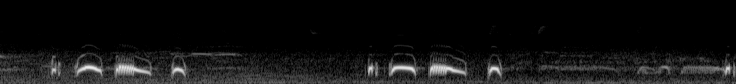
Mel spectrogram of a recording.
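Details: Decoy spotted dove in the Vietnamese 'đồng còi' voice style, cooing and calling to stir wild doves. Two deep, hollow four-note phrases about three seconds apart: a short coo, two longer arched coos, a short final coo, then faint soft cooing.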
